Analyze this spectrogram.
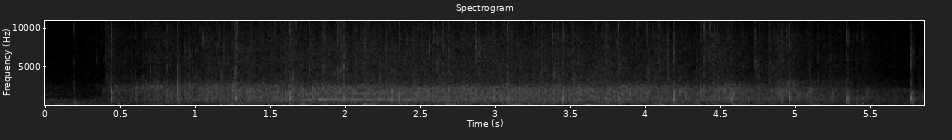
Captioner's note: audience applauding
